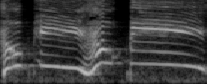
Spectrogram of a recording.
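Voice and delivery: very high, every word drawn out. Recalling a line from the original The Fly film; The Fly 'help me' voice. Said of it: "she would always like do that voice".

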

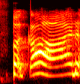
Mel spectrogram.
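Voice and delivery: high-pitched whining voice.

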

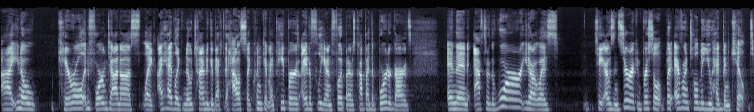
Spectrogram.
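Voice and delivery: plain

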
